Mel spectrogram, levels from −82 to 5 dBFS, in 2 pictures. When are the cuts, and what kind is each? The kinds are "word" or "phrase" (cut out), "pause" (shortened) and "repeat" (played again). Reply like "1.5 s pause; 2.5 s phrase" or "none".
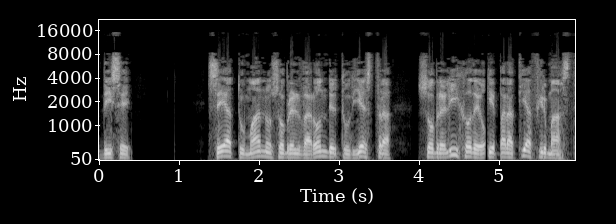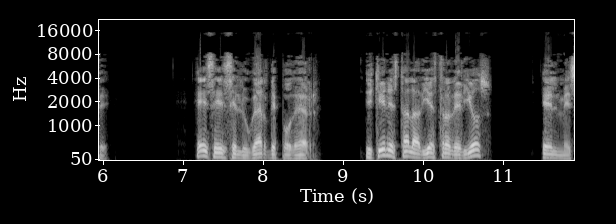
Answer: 4.8 s word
